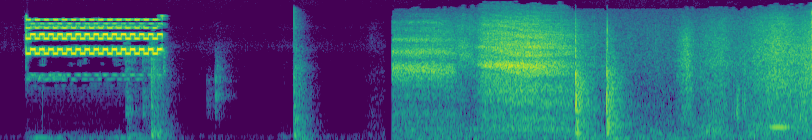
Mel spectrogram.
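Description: Mobile phone ringing: a rapidly pulsing electronic ringtone of high tones that stops after about a second, unanswered. About a second later comes a click, then rustling and a few light knocks as the phone is handled on a wooden table.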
